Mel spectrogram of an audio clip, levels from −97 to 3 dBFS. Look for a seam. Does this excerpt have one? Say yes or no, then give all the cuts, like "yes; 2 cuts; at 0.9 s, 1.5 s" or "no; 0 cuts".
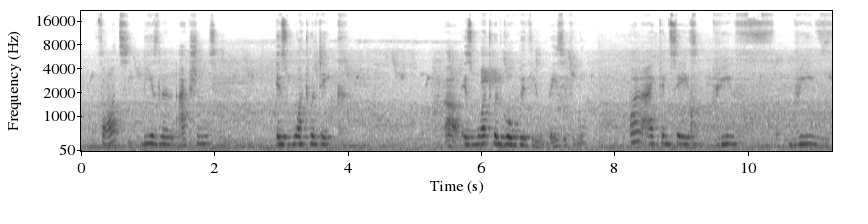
yes; 1 cut; at 7.8 s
